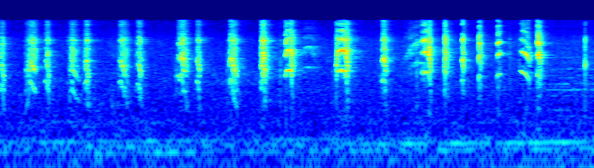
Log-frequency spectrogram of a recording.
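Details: Parrot giving a rapid series of short, sharp chirps and clicks, roughly three to four each second, some with brief downward-sweeping notes. Faint low hum underneath.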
